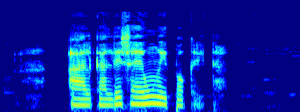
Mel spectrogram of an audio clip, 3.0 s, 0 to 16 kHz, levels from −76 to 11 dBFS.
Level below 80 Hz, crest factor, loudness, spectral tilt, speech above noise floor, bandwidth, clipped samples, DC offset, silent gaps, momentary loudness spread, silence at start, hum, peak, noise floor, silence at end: -60 dBFS; 24 dB; -23 LUFS; -4 dB/octave; 40 dB; 11.5 kHz; under 0.1%; under 0.1%; none; 17 LU; 0.3 s; none; -4 dBFS; -65 dBFS; 0.75 s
